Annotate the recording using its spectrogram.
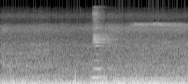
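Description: Street traffic rumbling steadily, with a brief car horn toot a little over a second in.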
